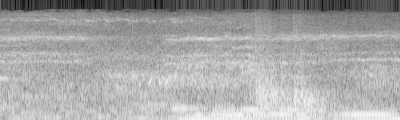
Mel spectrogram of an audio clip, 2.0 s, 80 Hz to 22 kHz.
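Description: Electric 1/12-scale RC pan cars running on a carpet track, their motors giving a steady high whine, with a swell of noise about halfway through as the cars pass.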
